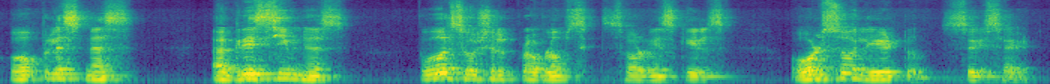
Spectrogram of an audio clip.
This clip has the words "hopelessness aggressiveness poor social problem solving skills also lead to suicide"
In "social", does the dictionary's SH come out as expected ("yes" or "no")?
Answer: yes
